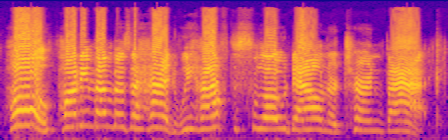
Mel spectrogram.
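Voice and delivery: loud, high yell, calling out. Joan calls out to the group in the freezing cold, yelling over the wind. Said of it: "she's she's struggling, / [name] (DM/[name])".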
